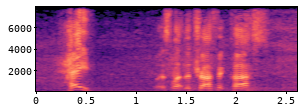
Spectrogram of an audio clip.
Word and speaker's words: Haigh: poshest parts of wigan this town is called hey let's let the traffic pass i'm sure it sounds louder than it does for you guys for me it sounds louder for me but it's pronounced h-a-i-g-h hey there's a hall here and it won some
